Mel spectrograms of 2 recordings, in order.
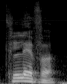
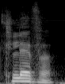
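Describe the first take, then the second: No difference in how they are said.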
